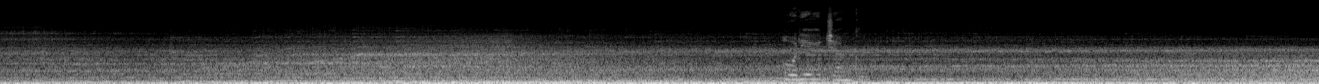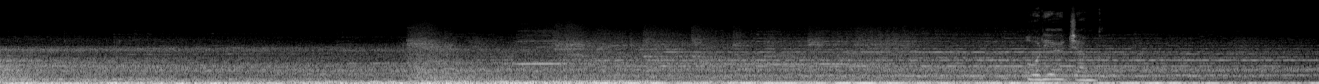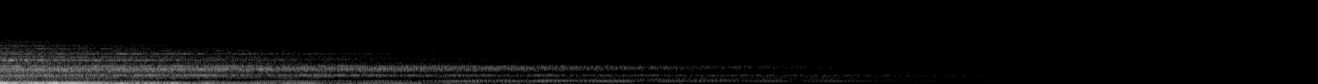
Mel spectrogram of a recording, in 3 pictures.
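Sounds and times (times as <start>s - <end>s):
dark atmospheric drone: 0.0s - 28.8s.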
